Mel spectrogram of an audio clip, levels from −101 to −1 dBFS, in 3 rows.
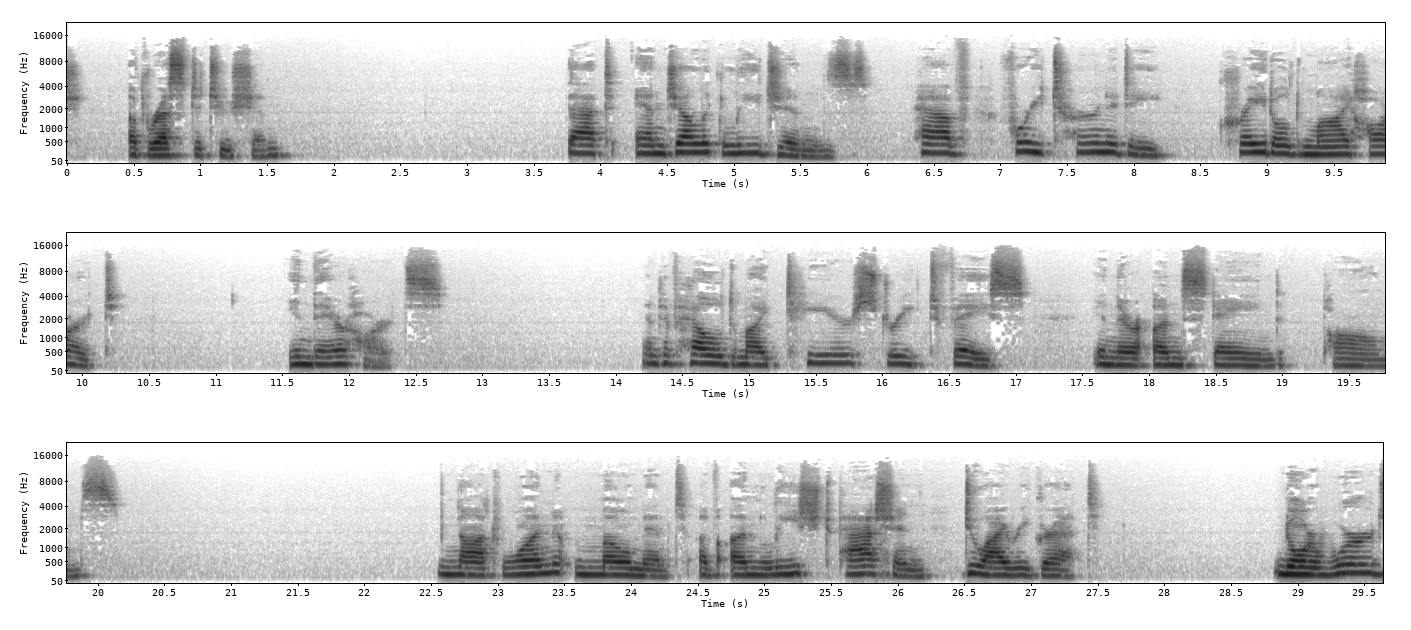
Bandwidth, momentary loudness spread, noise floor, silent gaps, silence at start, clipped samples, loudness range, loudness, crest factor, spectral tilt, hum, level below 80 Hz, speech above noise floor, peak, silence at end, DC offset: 14.5 kHz; 13 LU; -69 dBFS; none; 0 s; under 0.1%; 7 LU; -23 LUFS; 22 dB; -5 dB/octave; none; -76 dBFS; 47 dB; -2 dBFS; 0 s; under 0.1%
